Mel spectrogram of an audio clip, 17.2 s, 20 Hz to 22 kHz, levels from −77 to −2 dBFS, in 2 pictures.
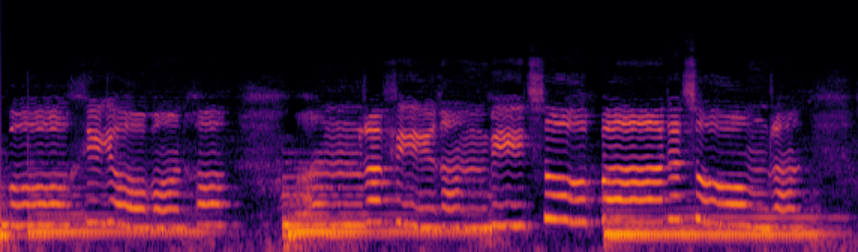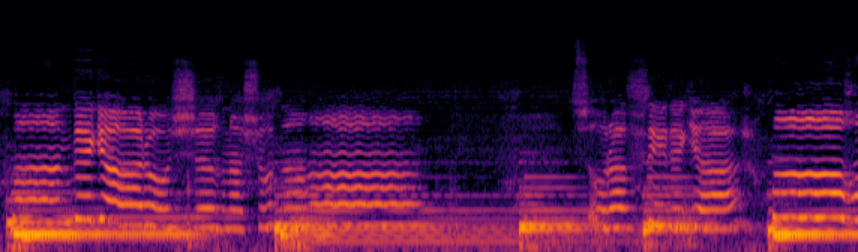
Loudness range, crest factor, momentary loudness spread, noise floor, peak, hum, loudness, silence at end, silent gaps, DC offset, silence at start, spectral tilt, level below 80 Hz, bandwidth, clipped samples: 5 LU; 16 dB; 13 LU; -45 dBFS; -8 dBFS; none; -24 LUFS; 0 s; none; under 0.1%; 0 s; -5 dB/octave; -50 dBFS; 10 kHz; under 0.1%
